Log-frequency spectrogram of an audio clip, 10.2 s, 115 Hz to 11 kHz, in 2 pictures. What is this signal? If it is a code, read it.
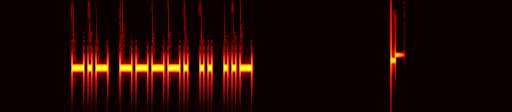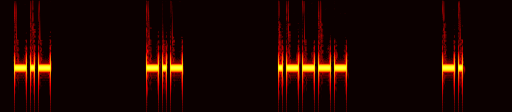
Morse code, heard as a keyed tone, about 30 wpm, spaced as for 13 wpm, 700 Hz. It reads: K9IU KK1N
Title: USA Call Signs - 4 Characters - 8x Character Spacing - 30wpm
